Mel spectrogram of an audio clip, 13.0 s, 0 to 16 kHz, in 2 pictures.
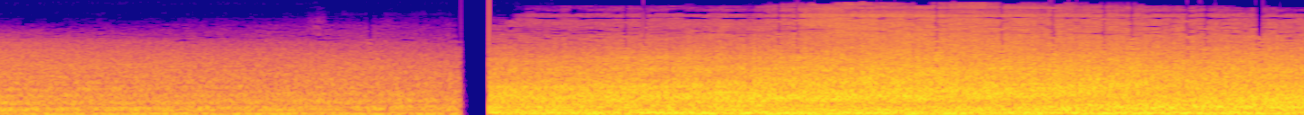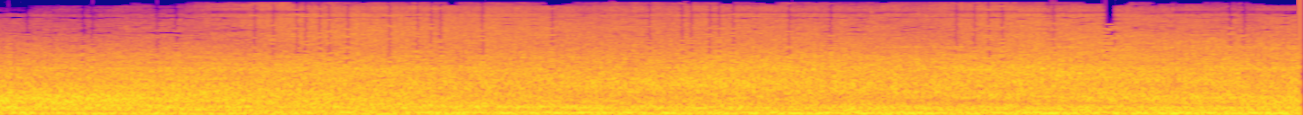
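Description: Jet engines of a large military transport aircraft flying low. About two seconds in the sound cuts out for an instant and comes back much louder: the four turbofans of a C-17 Globemaster III passing close at low altitude, a loud, steady noise.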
